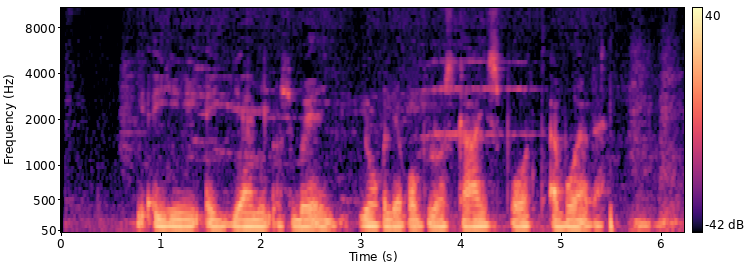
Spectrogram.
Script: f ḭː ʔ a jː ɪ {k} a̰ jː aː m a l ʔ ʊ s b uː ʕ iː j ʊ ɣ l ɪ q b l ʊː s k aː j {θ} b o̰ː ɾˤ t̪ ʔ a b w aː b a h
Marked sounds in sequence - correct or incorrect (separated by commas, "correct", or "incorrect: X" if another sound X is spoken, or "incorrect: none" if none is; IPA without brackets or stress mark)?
incorrect: ʔ, incorrect: s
